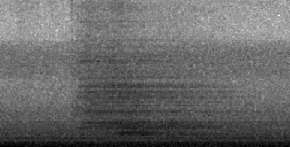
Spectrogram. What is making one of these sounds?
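A train's brakes hiss.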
